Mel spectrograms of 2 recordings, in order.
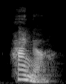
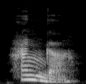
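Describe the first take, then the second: First: The G in the middle is soft. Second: The G in the middle is hard. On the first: The speaker calls it right. "we need to pronounce the G more softly" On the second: The speaker calls it wrong. "My students often pronounce this word as hanger"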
